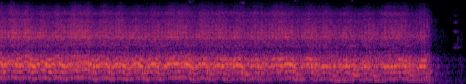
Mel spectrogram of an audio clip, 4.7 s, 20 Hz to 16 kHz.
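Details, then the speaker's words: 1953 Chevy 3100 truck, 235 six-cylinder, 4-speed, long-sat farm truck on fresh battery cables: steady starter cranking about four seconds, even churn, no firing; dwell test shows no dwell at the points, so no spark, won't start. "all right so we have no dwell so let's pop that cap off of there"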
